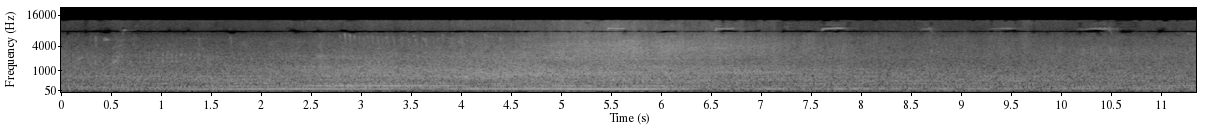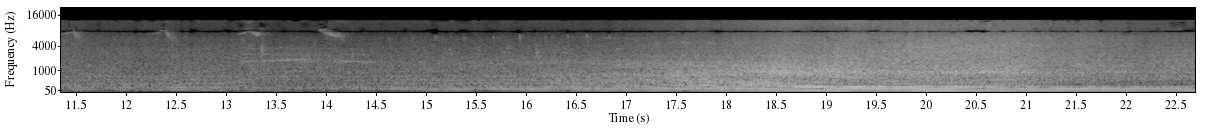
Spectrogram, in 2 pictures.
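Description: Two motor vehicles passing in turn, each a rising and fading rush of engine and road noise, the second one louder, with a few short bird chirps in the lull between them.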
